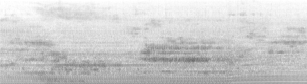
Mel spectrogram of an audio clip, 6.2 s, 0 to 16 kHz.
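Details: King Canada 1500 W generator (rated 1200 W) loaded with a 1500 W heater on medium: even drone labours under heavy load, pitch rises as load comes off; running normally.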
